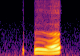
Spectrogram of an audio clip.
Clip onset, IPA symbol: ʔ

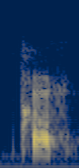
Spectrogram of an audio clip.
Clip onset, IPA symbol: ǃʰ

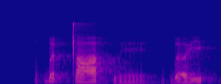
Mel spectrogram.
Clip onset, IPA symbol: ɓ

